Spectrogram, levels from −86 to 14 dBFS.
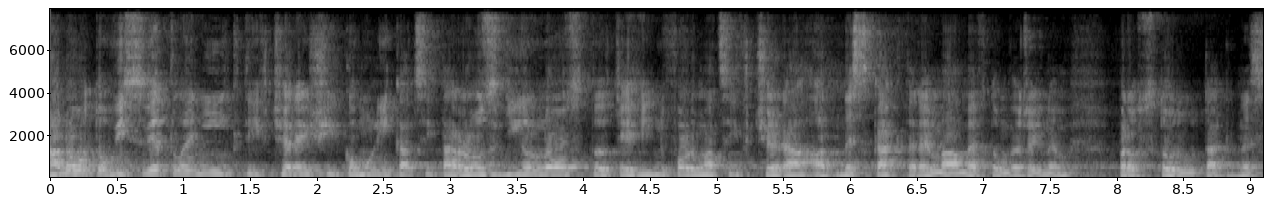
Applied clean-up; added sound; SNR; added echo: none; none; none; reverberation time 0.4 s.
